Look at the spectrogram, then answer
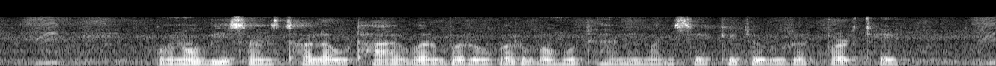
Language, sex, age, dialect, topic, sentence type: Chhattisgarhi, male, 18-24, Central, banking, statement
